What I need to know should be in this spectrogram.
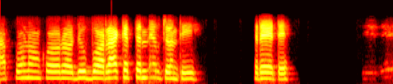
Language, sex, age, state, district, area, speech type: Odia, female, 45-60, Odisha, Angul, rural, conversation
